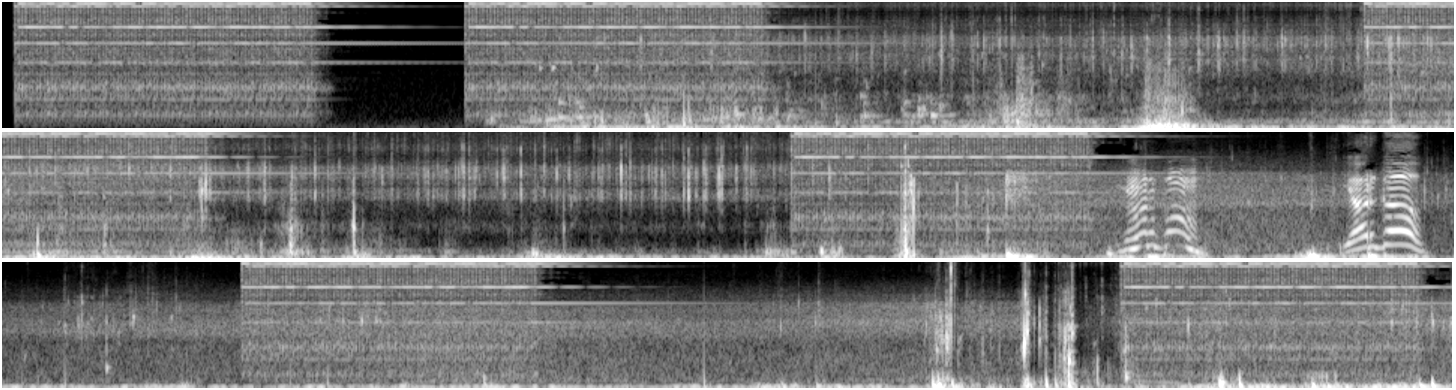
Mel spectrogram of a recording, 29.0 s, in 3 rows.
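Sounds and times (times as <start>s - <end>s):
telephone ringing: 0.1s - 5.9s, 9.1s - 11.8s, 15.0s - 17.7s, 21.0s - 24.0s, 26.8s - 29.0s
underwater clicks and knocks: 3.6s - 17.2s, 25.6s - 29.0s.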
